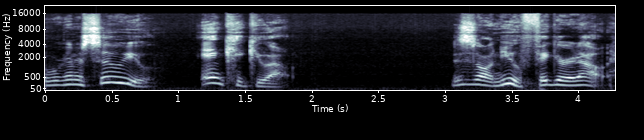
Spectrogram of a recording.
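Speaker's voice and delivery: mock landlord threat, pitched high; retold angry threat. Property owner threatens eviction.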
